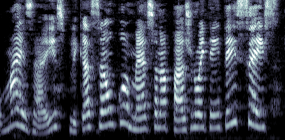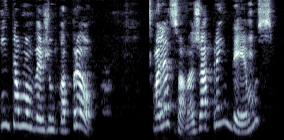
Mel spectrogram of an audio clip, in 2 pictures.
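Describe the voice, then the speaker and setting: A woman's voice: high voice, bright, forceful tone. A woman, a primary school teacher giving a recorded grammar lesson, sounding words out syllable by syllable and calling her pupils "amores". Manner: affectionate, calls pupils "amores", asks checking questions.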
